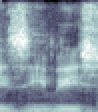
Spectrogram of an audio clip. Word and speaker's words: Zebes: You ever heard people It's Zebes, right? That's the official pronunciation, but I hear people say Zebes just like they say Samoson.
